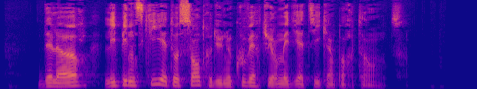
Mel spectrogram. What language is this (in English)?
French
